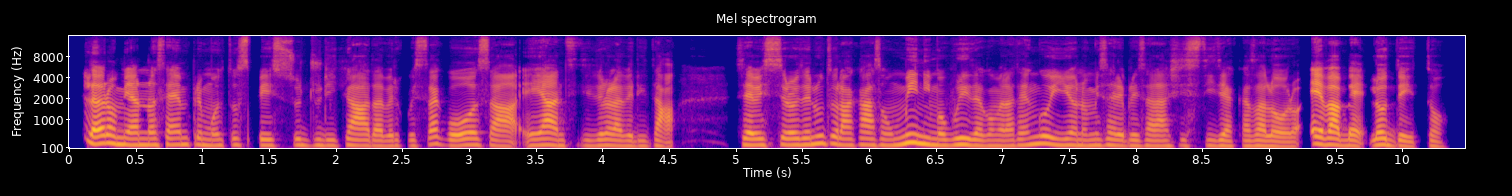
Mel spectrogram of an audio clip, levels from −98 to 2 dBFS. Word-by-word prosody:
Loro 235 +2 +8
mi 210 -2 +3
hanno 195 0 +2
sempre 205 +1 -3
molto 185 +1 -6
spesso 185 0 -5
giudicata 175 -1 -1
per 165 +1 -6
questa 170 +7 -4
cosa 180 -2 +1
e 180 +2 -4
anzi 190 -2 +2
ti 175 - -11
dirò 180 +2 -2
la 175 -2 +1
verità, 160 -1 -4 0.4
se 200 - 0
avessero 195 +1 +1
tenuto 230 +4 -1
la 195 -3 0
casa 195 -1 -1
un 185 +2 -4
minimo 230 -6 +3
pulita 190 -1 +1
come 170 0 -4
la 165 - -2
tengo 215 +6 -1
io, 190 -3 -1
non 175 -1 -5
mi 185 - -5
sarei 185 -2 -1
presa 170 0 -5
la 165 0 -1
cistite 170 +1 -5
a - - -4
casa 165 +1 -2
loro 145 -2 -1
e 225 - +7
vabbè, 185 -5 +5
l'ho 200 +3 +3
detto. 160 -3 -5
185 Hz, 235 wpm, -22 LUFS, 170-195 Hz, 0.4 s, Loro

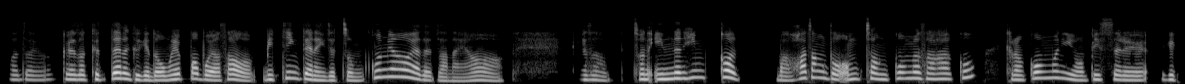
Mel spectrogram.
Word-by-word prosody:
맞아요. 220 -1 -9
그래서 225 -2 0
그때는 250 +5 +4
그게 215 -3 +1
너무 195 +2 +2
예뻐 245 +2 +2
보여서 205 -3 +2
미팅 270 +6 -3
때는 230 -5 +4
이제 190 0 -2
좀 180 0 -4
꾸며야 335 -3 +3
되잖아요. 175 -1 -4 0.7
그래서 215 -4 -5 0.2
저는 240 0 0
있는 250 +3 +4
힘껏 320 -1 +2 0.4
막 195 -2 -4
화장도 285 - +1
엄청 245 -1 0
꾸며서 280 -2 0
하고, 255 - -2 0.3
그런 220 -2 -2
꽃무늬 290 0 0
원피스를 200 -1 -2
이렇게 220 -2 -4
230 Hz, 325 characters per minute, -23 LUFS, 200-275 Hz, 0.7 s, 그때는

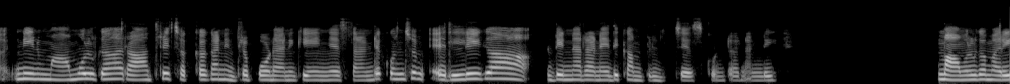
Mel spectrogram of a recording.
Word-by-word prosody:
ఆహ్, - - -10
నేను 255 -2 +3
మామూలుగా 245 +3 +2 0.2
రాత్రి 215 +4 +1
చక్కగా 225 +2 -1
నిద్రపోవడానికేం 200 0 -2
జేస్తానంటే, 200 +3 -3
కొంచెం 255 +2 0 0.2
ఎర్లీగా 250 +5 +4 0.6
డిన్నర్ 220 -1 +2
అనేది 205 +1 -1
కంప్లీట్ 190 -3 -7
చేసుకుంటానండి. 190 0 -5 1.7
మామూలుగా 215 +1 +5
మరీ 210 0 +5
215 Hz, 90 wpm, -23 LUFS, 200-235 Hz, 1.7 s, మామూలుగా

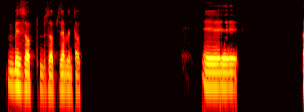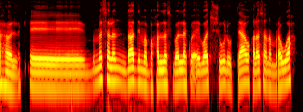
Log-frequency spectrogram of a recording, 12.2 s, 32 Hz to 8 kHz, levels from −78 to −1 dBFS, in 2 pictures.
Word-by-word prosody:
بالضبط، 115 -3 0
بالضبط 100 0 -5
زي 105 0 0
ما 105 - -5
أنت 95 -1 -10
ق 95 - -7 2.4
آآ 115 -1 +3 1.3
هاقول 115 -5 0
لك، 110 +4 -16
آآ 110 -1 +2
ب 110 +3 -13
مثلًا 145 -2 -1
بعد 140 +1 +4
ما 130 -2 -1
باخلص 125 +2 -1
باقول 120 +1 +1
لك 125 -1 -1
و - - 0 0.2
وقت 125 +1 +2
الشغل 130 0 -5
وبتاع 125 +3 0
وخلاص 125 -1 -1
أنا 120 -2 -2
مروَّح، 125 +7 0
120 Hz, 120 wpm, -23 LUFS, 110-125 Hz, 2.4 s, بعد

